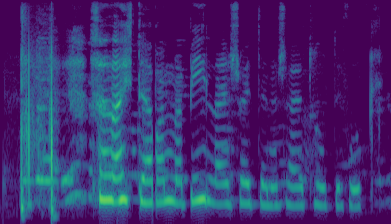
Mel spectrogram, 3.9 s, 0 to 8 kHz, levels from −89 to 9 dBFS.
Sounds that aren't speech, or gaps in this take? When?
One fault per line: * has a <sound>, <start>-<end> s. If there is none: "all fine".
all fine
